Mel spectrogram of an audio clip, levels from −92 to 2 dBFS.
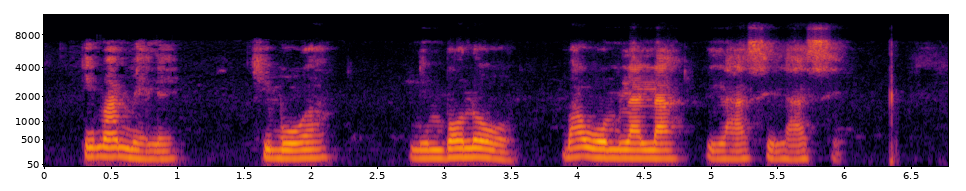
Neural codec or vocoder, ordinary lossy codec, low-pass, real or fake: none; Opus, 32 kbps; 7.2 kHz; real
